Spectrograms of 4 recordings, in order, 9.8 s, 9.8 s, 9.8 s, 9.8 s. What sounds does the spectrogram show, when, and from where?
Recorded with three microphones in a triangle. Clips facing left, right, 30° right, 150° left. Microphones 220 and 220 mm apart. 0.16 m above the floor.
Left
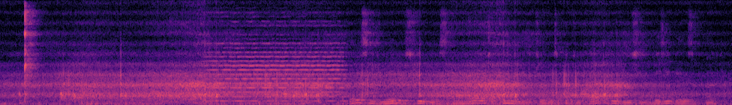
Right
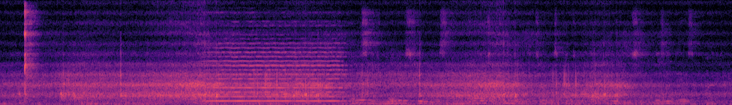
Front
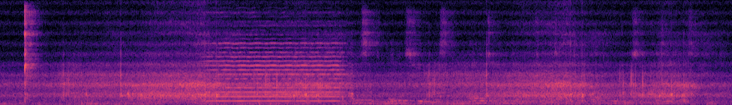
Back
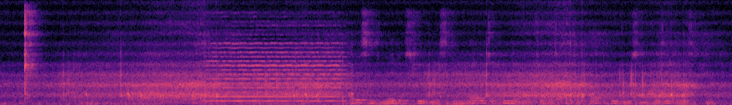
0.3 s a clap: 25° left, 1.0 m
2.6 s a violin: 135° right, 2.5 m
4.7 s a man speaking: 120° left, 1.2 m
